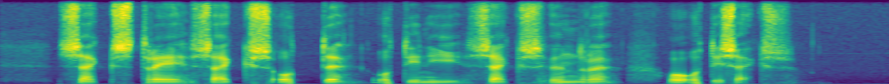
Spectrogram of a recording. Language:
Norwegian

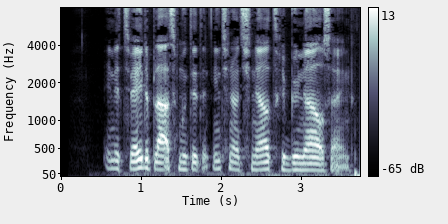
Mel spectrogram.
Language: Dutch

